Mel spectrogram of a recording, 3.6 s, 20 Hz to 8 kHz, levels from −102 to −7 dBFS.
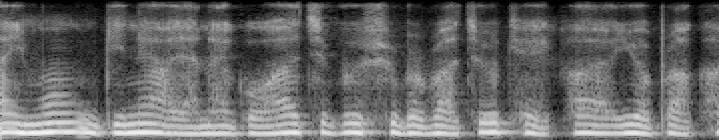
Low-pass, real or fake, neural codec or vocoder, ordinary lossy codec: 7.2 kHz; real; none; Opus, 32 kbps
